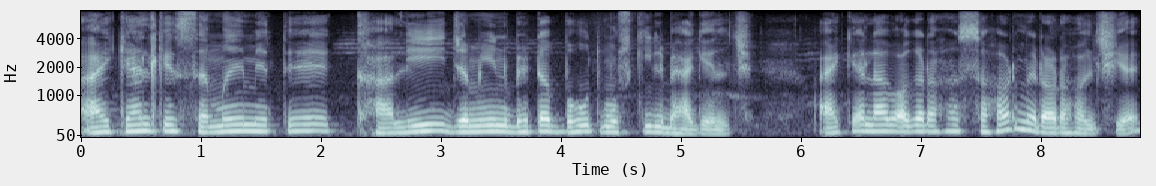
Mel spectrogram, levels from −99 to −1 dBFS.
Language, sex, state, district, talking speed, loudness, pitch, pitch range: Maithili, male, Bihar, Saharsa, 170 wpm, -17 LUFS, 145 Hz, 125-150 Hz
